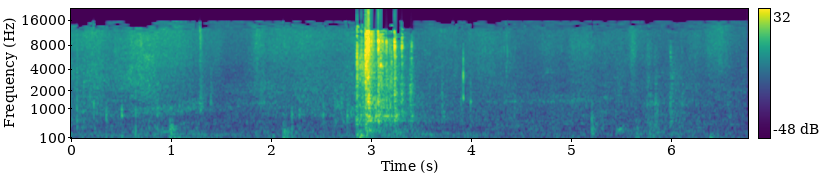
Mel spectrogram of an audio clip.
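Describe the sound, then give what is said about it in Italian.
A window is shut during a lecture: one sharp, loud sliding clunk near the middle, then a few fainter knocks and rattles over a quiet background. “Scusate che chiudo sta finestra che scoccia.”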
